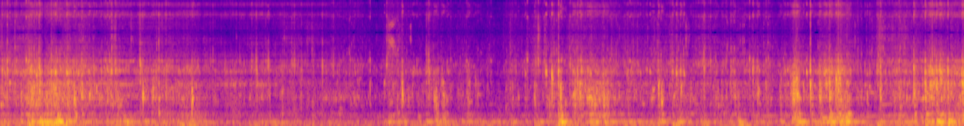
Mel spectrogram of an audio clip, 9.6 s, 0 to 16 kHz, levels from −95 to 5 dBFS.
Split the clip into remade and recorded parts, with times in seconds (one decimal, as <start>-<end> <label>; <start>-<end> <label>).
0.0-1.2 recorded; 1.2-3.3 remade; 3.3-9.6 recorded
